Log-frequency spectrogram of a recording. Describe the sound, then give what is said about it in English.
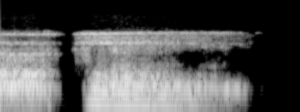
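A person imitates how their own croup cough used to sound: a short, harsh vocal burst followed by a longer, raspy, groaning one, loud, with no other talking. “Is it a lot of collection of mucus that is like, very difficult to cough I know up? I used to sound like...”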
